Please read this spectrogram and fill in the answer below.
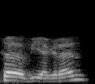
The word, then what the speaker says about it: Villagran: It's Villagran. It's spelled V as in Victor. – Okay. – I-L-L. – Okay. – A-G-R-A-N as in Nancy.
